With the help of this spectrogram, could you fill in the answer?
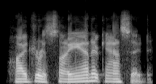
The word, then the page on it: hydrocyanic acid: American English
